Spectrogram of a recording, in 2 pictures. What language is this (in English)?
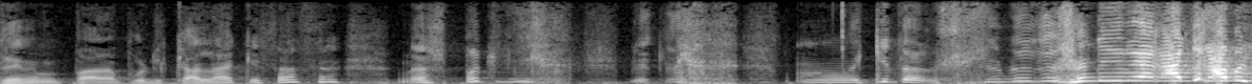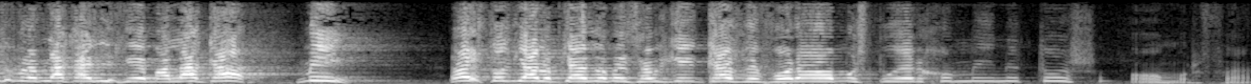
Greek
